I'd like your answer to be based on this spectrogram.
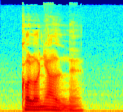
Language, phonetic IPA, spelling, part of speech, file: Polish, [ˌkɔlɔ̃ˈɲalnɨ], kolonialny, adjective, Pl-kolonialny.ogg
